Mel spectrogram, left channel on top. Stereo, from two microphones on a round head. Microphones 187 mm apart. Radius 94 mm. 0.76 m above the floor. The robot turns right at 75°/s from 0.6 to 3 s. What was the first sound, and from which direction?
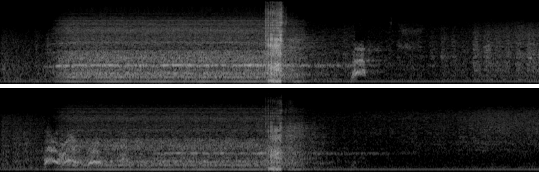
Tape being pulled, 55° left (ahead or behind).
